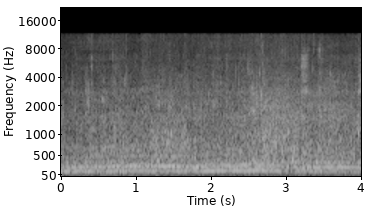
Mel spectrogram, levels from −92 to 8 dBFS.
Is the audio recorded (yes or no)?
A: no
